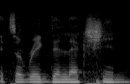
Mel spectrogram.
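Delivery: very quiet, muttered politician-style voice. Joking about a rigged election with another speaker: Trump voice. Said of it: "I even said it in a Trump voice".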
